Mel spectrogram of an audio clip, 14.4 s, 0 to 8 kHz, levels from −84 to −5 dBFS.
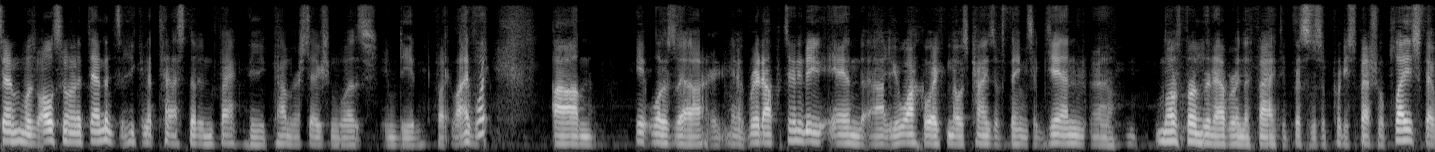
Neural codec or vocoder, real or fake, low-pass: codec, 16 kHz in and 24 kHz out, 0.6 kbps, FireRedTTS-2 codec; fake; 7.2 kHz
